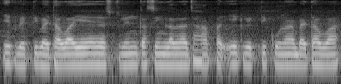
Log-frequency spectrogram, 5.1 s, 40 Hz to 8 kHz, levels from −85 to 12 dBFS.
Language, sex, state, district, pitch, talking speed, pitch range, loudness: Hindi, male, Bihar, West Champaran, 135 Hz, 220 wpm, 130-140 Hz, -16 LUFS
